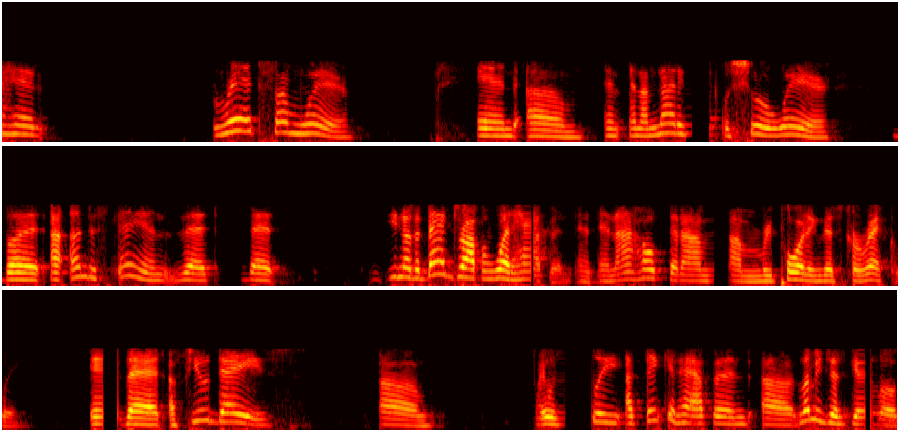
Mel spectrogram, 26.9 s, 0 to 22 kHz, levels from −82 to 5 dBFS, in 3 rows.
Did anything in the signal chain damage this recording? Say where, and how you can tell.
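Yes. The G.723.1 codec, running heavily at about 6.3 kbit/s, muffles and roughens the whole clip. The spectrogram is empty above 4 kHz, with smeared consonant onsets.

At the network stage, VoIP packet loss concealed by the speech codec appears at 1.64, 6.83, 11.12, 14.18, 16.01, 18.86, 23.49 and 26.48 s, lasting 0.09–0.36 s. Each gap shows as the last sound stretched out and fading.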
